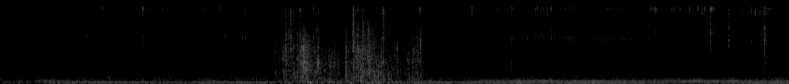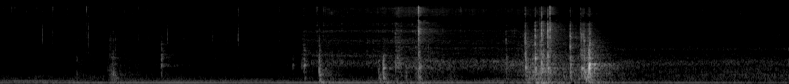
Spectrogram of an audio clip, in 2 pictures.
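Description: Soft handling rustles and small clicks as croissant dough pieces are set down on the plates of a Cuisinart waffle maker. Near the end the hinged metal lid is swung shut with a loud clatter and clunk, the loudest sound. A low steady hum runs underneath.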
